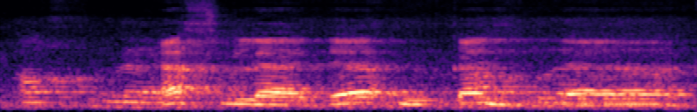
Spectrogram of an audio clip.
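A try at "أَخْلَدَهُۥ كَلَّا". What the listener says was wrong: Nah, ketika dia nyambung, hunya panjang. Iya, ketika nyambung. Ada wawunya. Itu tanda panjang. Ketika nyambung, ketika dia berhenti itu nggak dibaca.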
